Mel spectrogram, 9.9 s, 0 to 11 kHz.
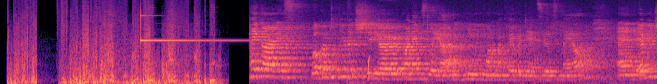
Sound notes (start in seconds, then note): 0.1 record scratching; 2.1 ding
